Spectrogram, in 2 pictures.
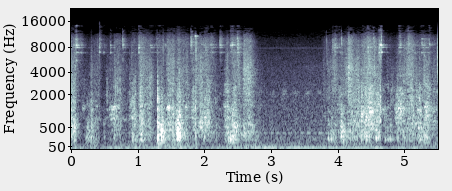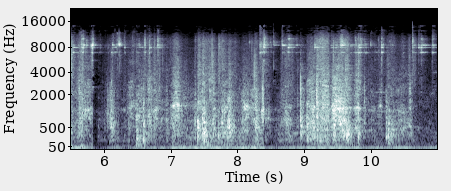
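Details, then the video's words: Two dogs, a German Shepherd and a Siberian Husky, play fighting: nearly continuous rough growling, yips and whimpers in long bouts, a brief lull early on, with scuffling throughout. "German Shepard vs. Siberian Husky"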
